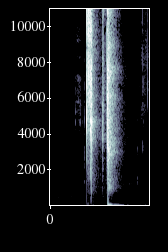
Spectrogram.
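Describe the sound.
Tab flicked on an already opened can of Hamm's beer: two short, sharp clicks in silence, a quick crack followed moments later by a louder hollow pop.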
